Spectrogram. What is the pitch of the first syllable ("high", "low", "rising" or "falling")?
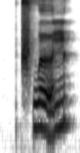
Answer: low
